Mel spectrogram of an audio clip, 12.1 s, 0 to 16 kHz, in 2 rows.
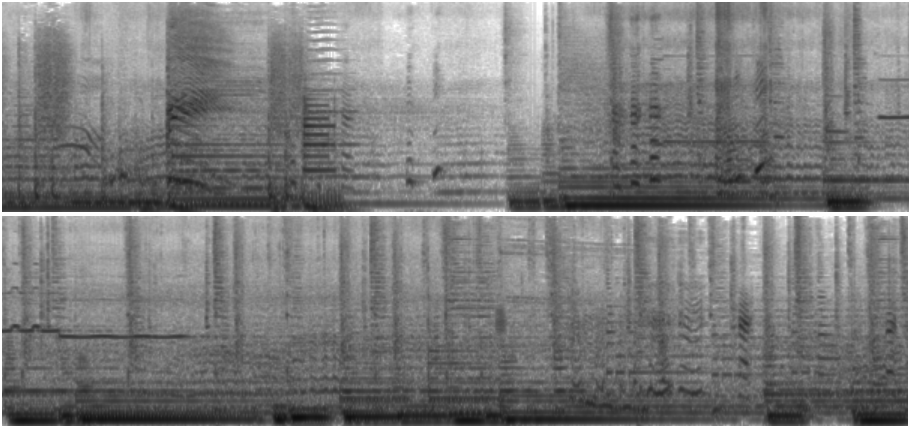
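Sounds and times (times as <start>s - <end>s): cartoon bee buzzing: 0.0s - 12.0s.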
